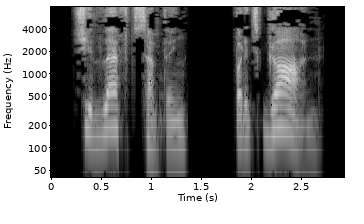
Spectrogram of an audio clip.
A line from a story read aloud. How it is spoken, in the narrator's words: Jake said in a distressed, almost crying voice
